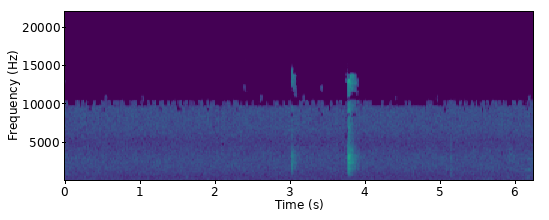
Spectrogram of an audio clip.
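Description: Two small metallic clicks, a faint one about three seconds in and a sharper, louder one just before four seconds: a screwdriver and screw tapping against the metal chassis of a Marconi CR100 receiver as a screw is worked into the RF tag board. Otherwise only a faint steady hiss.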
